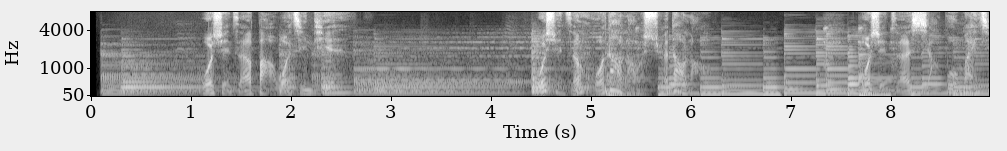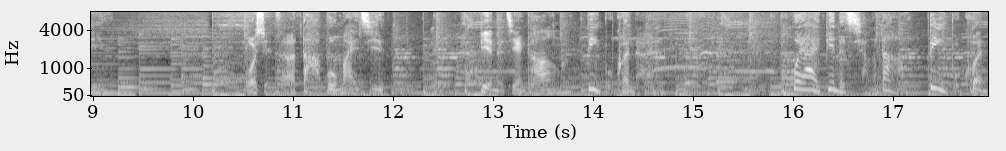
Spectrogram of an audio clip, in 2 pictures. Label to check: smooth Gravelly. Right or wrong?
Right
